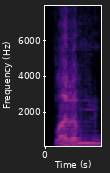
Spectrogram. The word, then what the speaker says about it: Ludum: Let him dare or however it's pronounced. I'll say loomed because that's the way I've always pronounced it in my head even though it's not a proper like Latin pronunciation or something.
